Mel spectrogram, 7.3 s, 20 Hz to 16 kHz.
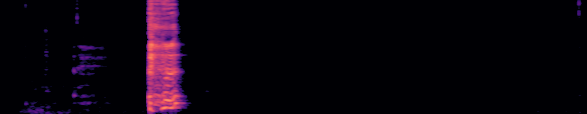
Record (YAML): cough_length: 7.3 s
cough_amplitude: 32766
cough_signal_mean_std_ratio: 0.18
survey_phase: beta (2021-08-13 to 2022-03-07)
age: 65+
gender: Male
wearing_mask: 'No'
symptom_fatigue: true
smoker_status: Never smoked
respiratory_condition_asthma: false
respiratory_condition_other: false
recruitment_source: REACT
submission_delay: 3 days
covid_test_result: Negative
covid_test_method: RT-qPCR
influenza_a_test_result: Negative
influenza_b_test_result: Negative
